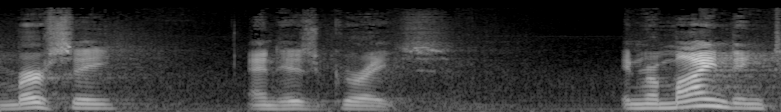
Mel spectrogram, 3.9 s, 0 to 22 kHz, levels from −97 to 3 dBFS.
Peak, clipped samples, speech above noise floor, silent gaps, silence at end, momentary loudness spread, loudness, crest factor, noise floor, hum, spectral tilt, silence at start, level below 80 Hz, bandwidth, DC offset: -2 dBFS; under 0.1%; 35 dB; none; 0 s; 23 LU; -25 LUFS; 26 dB; -62 dBFS; none; -3.5 dB/octave; 0 s; -68 dBFS; 16.5 kHz; under 0.1%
